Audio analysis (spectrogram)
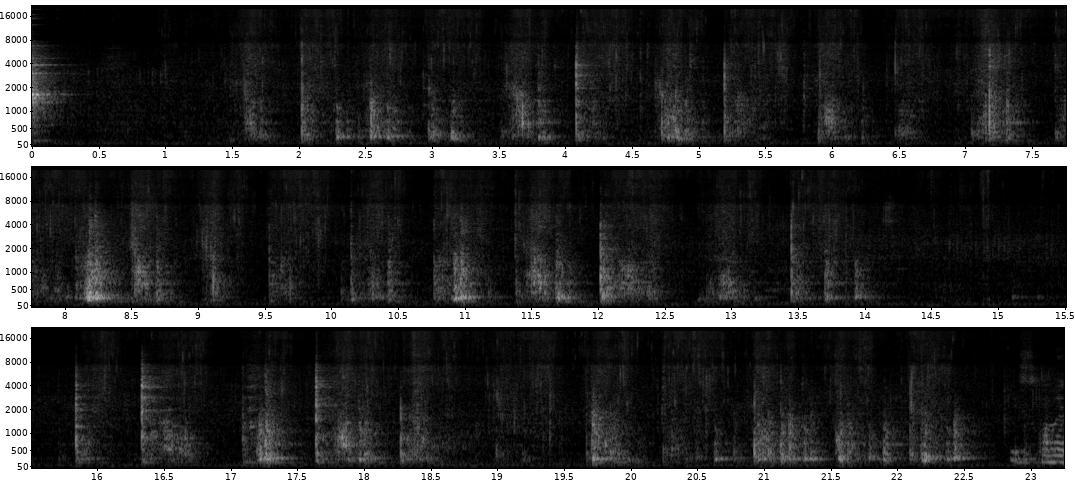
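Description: Dry fruits and raisins being stirred and roasted in a pan for methi gond laddu, with repeated scraping strokes of a spoon and a soft sizzle throughout, close, with someone speaking at times.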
